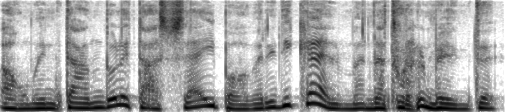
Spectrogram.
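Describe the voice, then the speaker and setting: A man's voice: mid-range voice, animated, unhurried, warm tone, husky, voice pushed down. A man voicing a pompous, foolish male village elder who speaks with dismissive self-assurance.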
